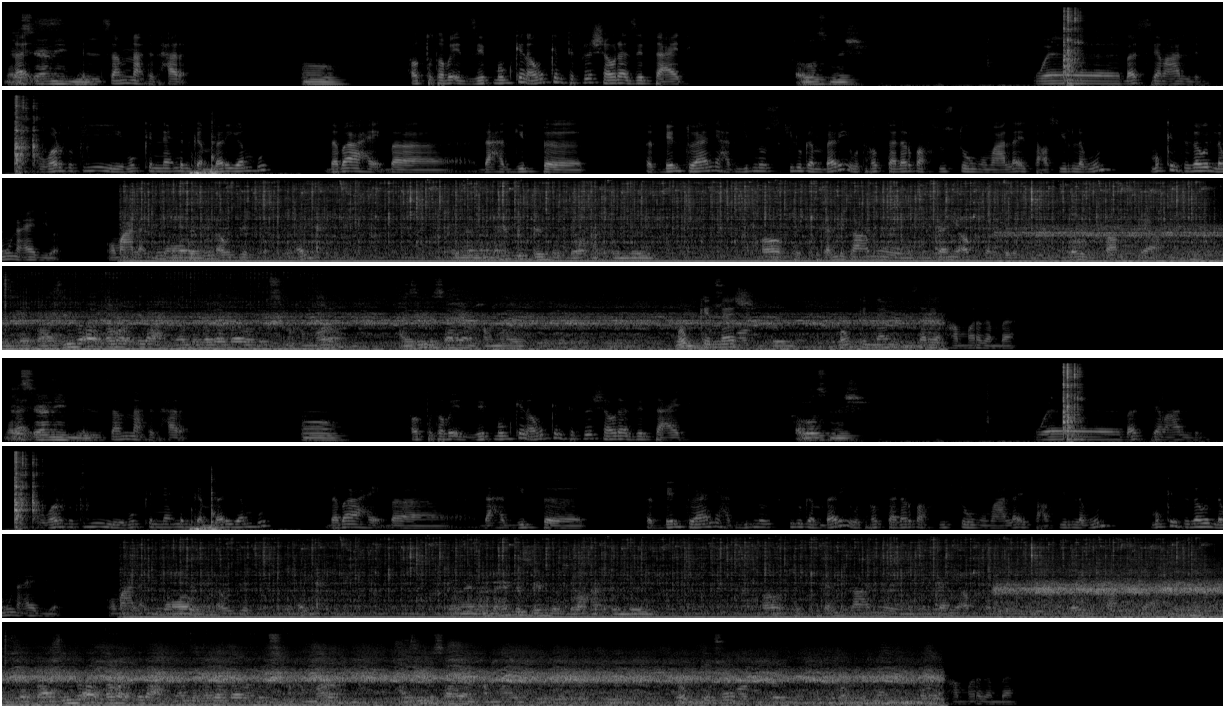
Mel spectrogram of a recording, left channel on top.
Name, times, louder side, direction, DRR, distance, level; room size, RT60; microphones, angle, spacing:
voice 1, 0.0-0.9 3.0-3.4 7.9-8.6 26.0-26.5 28.9-31.0 36.6-40.1 40.6-41.9 43.3-44.6, equal, 90° right, 2.0 m, -44 dB
voice 2, 0.8-1.8 4.1-6.8 10.3-12.1 12.6-14.9 15.4-18.0 18.6-23.3 23.7-25.0 25.5-27.6 32.0-36.1 43.3-44.2 44.9-46.8, left 4 dB, 70° left, 0.5 m, -47 dB
sound 1, 9.3-9.4 9.8-9.9 10.5-10.9 11.6-11.7 12.3-13.1 14.0-14.4, right 3 dB, 70° right, 1.0 m, -36 dB
Bicycle / Mechanisms, 25.6-39.9, left 4 dB, 15° left, 0.4 m, -41 dB
sound 2, 34.3-46.1, right 6 dB, 50° right, 0.4 m, -40 dB
6.1 x 2.0 x 2.6 m
head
